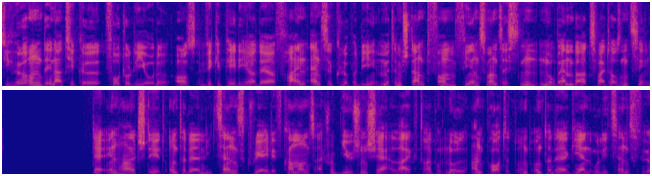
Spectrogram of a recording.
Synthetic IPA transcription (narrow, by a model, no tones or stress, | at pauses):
z̥iːɦøːʁəndeːnaɐtʰiːkl̩foːtʰodioːdəʔaʊsvɪkipʰeːdiadeːɐfʁ̥aɪənʔɛnsɪkʰlopədimɪt̚d̥eːmʃtantfɔmfiːɐʊntt͡sv̥ant͡sɪçstn̩nːovɛmbɐt͡sv̥aɪtʰaʊzn̩tt͡sḛːn | d̥eːɐʔɪnɦaltʃteːtʰʔʊntɐdeːɐlit͡sɛnskʁ̥iɛɪtɪfkʰɔmənsʔa̰tʁ̥ibjuːʃn̩ʃɛːɐʔɛ̰laɪkd̥ʁaɪpʰʊŋk̚tnʊlʔanpʰɔɐtətʊ̰ntʔʊntɐdeːɐɡeːɛnʔṵːlit͡sɛnsfy̰ːɐ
